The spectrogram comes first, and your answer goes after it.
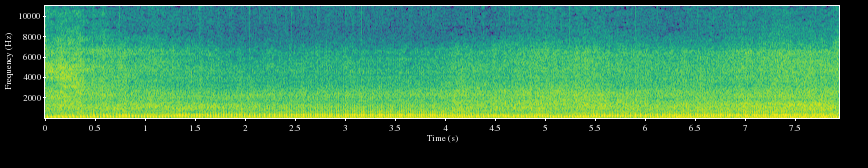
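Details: Honda Forza 300 scooter, riding with an aftermarket exhaust; fuel tuned lean, so it booms. Very loud, raspy drone rising and falling with throttle, far louder than stock; the owner suspects something inside the muffler has come loose.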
